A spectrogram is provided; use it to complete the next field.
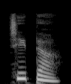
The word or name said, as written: ಚಿಟ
